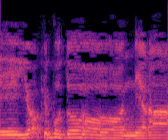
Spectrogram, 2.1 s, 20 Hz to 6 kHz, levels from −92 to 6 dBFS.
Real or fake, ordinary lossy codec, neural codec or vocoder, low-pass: fake; MP3, 24 kbps; codec, 16 kHz, 16 kbps, FunCodec, trained on Chinese and English, 50 frames a second; 5.4 kHz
